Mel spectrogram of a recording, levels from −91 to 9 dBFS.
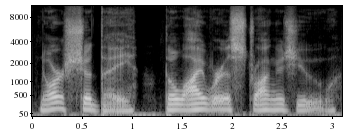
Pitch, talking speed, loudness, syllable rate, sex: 125 Hz, 195 wpm, -18 LUFS, 4.2 syllables/s, male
